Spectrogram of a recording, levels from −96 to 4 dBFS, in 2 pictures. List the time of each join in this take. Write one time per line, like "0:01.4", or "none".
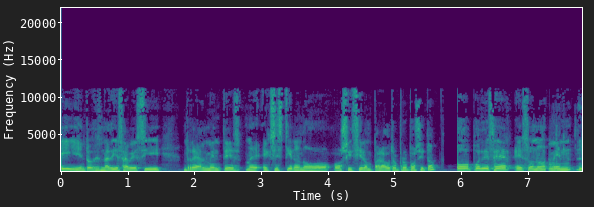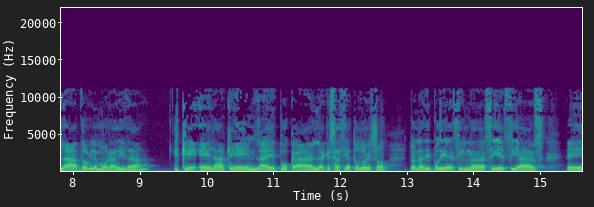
0:07.3
0:13.1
